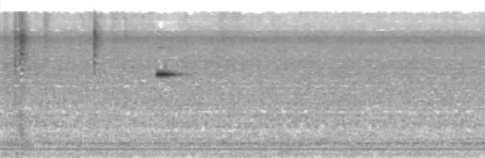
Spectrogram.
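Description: Steady low hum of a running appliance, with one short high beep about two seconds in and a couple of faint clicks before it.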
